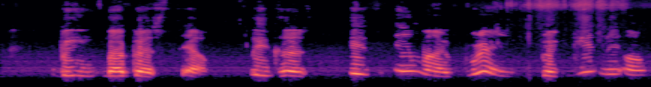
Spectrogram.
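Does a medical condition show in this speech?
Yes: cerebral palsy; from birth, born very premature, affects fine motor skills, cognition unaffected; difficulty tying shoes and writing, types everything.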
